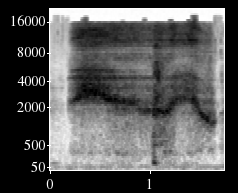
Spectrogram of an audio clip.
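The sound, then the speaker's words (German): A person imitates high whistling wind with a breathy, hissing whoosh that holds a steady high pitch, wavers briefly in the middle, then slides downward before stopping. “Das ist jetzt so hoher Wind, der so pfeift, weißt du?”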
